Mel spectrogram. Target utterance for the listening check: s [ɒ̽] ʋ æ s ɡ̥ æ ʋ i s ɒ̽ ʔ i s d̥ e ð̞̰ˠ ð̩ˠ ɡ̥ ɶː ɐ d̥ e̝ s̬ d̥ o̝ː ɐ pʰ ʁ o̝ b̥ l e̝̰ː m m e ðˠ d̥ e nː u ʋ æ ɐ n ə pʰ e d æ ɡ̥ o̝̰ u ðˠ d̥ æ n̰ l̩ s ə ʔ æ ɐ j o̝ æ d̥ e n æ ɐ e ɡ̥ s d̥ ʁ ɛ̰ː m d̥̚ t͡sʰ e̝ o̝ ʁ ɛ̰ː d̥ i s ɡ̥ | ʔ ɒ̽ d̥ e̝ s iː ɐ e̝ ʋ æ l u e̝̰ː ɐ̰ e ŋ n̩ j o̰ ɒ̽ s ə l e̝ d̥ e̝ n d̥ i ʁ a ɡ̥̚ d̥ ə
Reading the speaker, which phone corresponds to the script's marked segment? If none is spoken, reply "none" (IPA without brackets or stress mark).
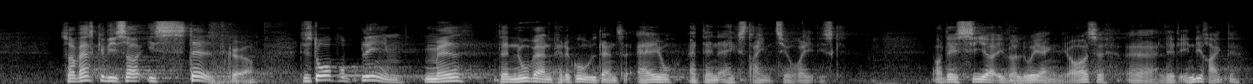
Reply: ɒ̽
